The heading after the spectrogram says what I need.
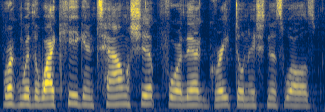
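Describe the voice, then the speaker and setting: Brisk and steady in tone, a mid-range female voice belongs to a youth STEM program leader from Philadelphia, United States. She gives conversational interview answers with earnest emphasis, often repeating phrases for weight.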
